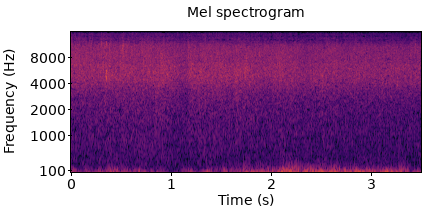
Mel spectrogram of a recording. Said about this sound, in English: It's just a couple seconds later, so you guys can hear some of the wind and some of the rain. So it doesn't look too crazy right now. I mean, the rain is coming down huge, and you can hear the wind, but it's not super nuts.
